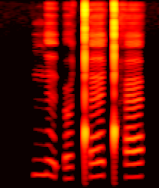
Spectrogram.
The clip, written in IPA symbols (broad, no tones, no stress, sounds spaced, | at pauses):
ŋ ɪ ʔ ə˞ ǃ ɛ ǃʰ æ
